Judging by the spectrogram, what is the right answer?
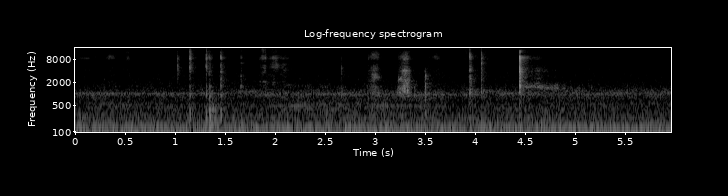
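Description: Faint small plastic clicks and rubbing as a lipstick tube is handled, uncapped and twisted up, with one sharper click about two-thirds of the way through.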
